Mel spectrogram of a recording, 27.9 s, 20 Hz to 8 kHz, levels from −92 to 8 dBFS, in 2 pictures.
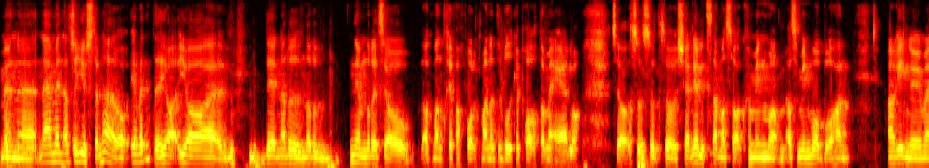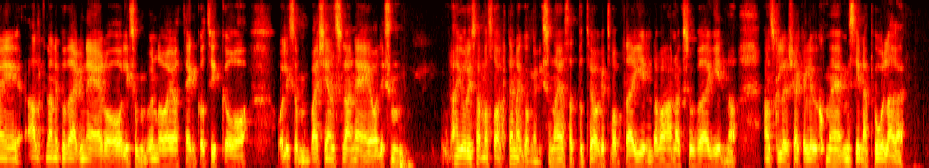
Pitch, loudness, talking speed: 125 Hz, -18 LUFS, 230 wpm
